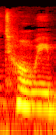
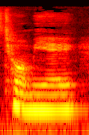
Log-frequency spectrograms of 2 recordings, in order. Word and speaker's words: Tomie: I just finished reading Tomie, which I thought was Tomie, but it's Tomie.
